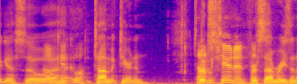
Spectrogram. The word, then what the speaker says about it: McTiernan: The O and the I are obviously the 2 big obstacles in my name. I have it phonetically spelled out on the card up front now, so I can. It's McTiernan. Yeah. And but it's the NAN on the end that's getting me instead of just the AN.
